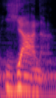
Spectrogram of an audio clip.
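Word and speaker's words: यान: 在佛教中，大乘佛教和小乘佛教中的乘，梵语念作 Yana，意思就是交通工具。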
